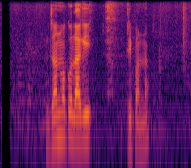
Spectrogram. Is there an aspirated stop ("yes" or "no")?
no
